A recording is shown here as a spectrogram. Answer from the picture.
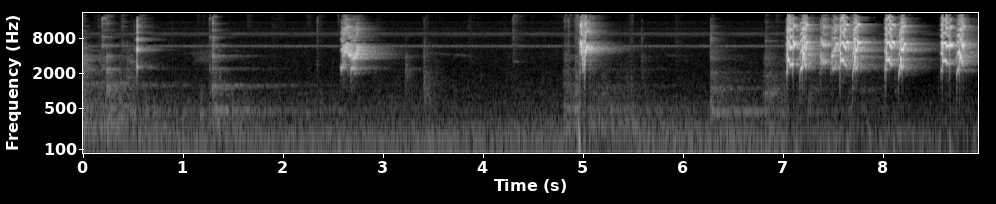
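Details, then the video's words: Lovebird calling: a few scattered sharp ticks and two harsh chirps, then a quick run of rapid, raspy chattering notes at the end over a quiet low background hum. "Suara burung lovebird"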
